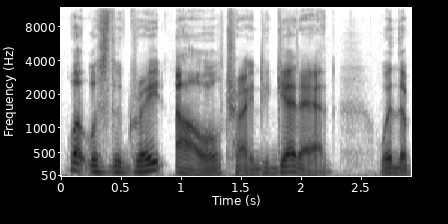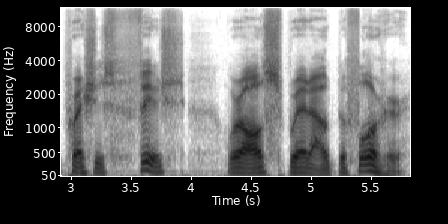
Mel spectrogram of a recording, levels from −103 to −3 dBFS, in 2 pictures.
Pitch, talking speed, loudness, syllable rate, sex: 100 Hz, 195 wpm, -20 LUFS, 4.8 syllables/s, male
